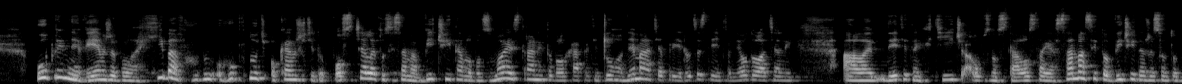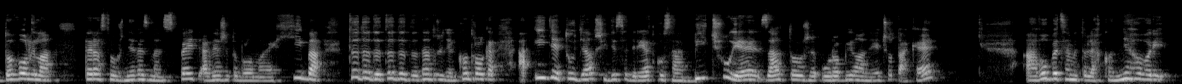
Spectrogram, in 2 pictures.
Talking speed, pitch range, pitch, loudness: 205 wpm, 190-245 Hz, 210 Hz, -24 LUFS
